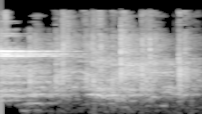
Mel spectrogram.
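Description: A man shouts from the sideline in a large echoing gym.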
